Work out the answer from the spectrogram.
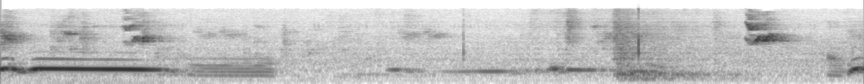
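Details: Collared dove, Eurasian species, opening with one loud sustained coo, followed by softer short coos, a brief rustling burst and scattered high bird chirps.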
